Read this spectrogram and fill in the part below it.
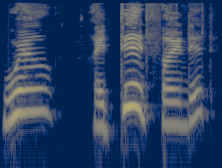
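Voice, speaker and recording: A fussy male owl from a children's storybook. The voice sits far up high and swings dramatically, full of alarm and exclamation. The sound is a little dull. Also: animated, slow, warm tone. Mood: evasive.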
